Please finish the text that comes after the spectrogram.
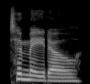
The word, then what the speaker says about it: tomato: Tomato. Tomato. No, it's tomato. Wait, that's the big difference. May versus ma.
